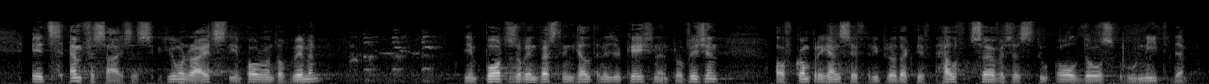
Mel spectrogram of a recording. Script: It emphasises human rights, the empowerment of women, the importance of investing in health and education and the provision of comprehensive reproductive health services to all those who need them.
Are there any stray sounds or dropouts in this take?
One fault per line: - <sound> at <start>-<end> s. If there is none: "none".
- laugh at 3.5-4.5 s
